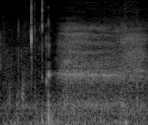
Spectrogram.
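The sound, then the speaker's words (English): A quick gulp of a drink: a couple of wet mouth clicks and a swallow, then a steady soft hiss like fizz or a breath out. Nobody speaks. “And just have the little... little gulp just for the audio audience, just so you know I'm not capping.”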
